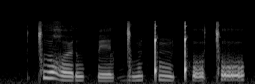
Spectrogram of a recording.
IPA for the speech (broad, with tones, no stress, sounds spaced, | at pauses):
ǀ u˦ ʁʷ ə˞˨ ɾ u˨ k͡p e˨ l ɡ͡ǀ ũ˦ ǃ ũ˦˨ ǃʰ o̰˦ ǀ o̰˦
